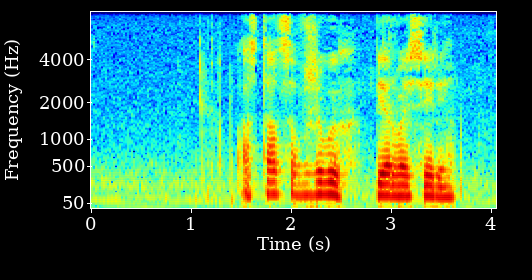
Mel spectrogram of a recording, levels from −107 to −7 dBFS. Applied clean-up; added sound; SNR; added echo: none; none; none; none.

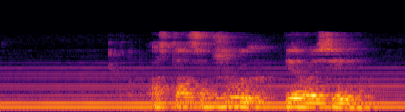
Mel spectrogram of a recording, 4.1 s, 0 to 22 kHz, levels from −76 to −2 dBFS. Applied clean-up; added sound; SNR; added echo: none; Bowed string instrument; 6 dB; reverberation time 0.6 s.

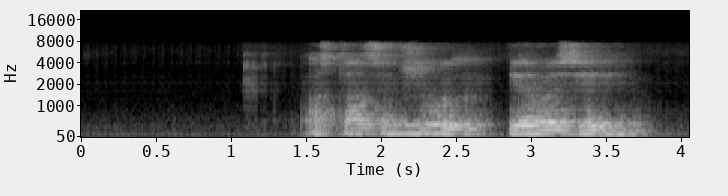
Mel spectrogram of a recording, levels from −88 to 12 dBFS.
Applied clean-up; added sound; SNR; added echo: neural separator model SepFormer DNS4.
